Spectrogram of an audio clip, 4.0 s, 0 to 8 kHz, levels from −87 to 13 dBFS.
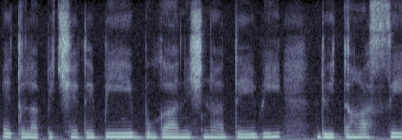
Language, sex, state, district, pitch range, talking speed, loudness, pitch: Nagamese, female, Nagaland, Kohima, 185-200 Hz, 135 wpm, -16 LUFS, 190 Hz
